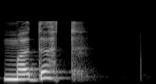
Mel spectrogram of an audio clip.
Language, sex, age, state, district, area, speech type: Kashmiri, female, 30-45, Jammu and Kashmir, Bandipora, rural, read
